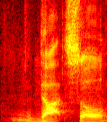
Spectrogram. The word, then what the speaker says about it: Daht Soul: all right so we introduced you as dot Sol yeah okay and it's spelled daht whose soul yes so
